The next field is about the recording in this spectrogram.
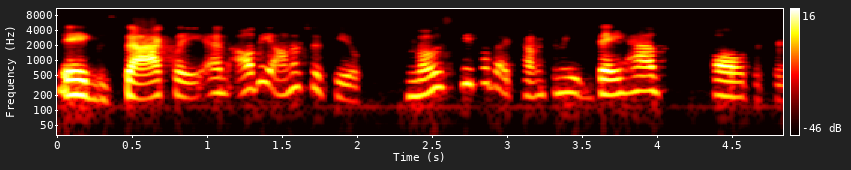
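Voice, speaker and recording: A woman with a normal speaking voice speaks at a moderate pace and medium pitch, her intonation lively and her loudness swinging widely. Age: 40s. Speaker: fitness and nutrition expert guest. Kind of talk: sales pitch.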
